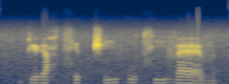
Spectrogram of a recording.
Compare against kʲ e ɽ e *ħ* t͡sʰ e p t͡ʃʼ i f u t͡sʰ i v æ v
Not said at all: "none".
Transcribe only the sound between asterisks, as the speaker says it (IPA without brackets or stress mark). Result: ħ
